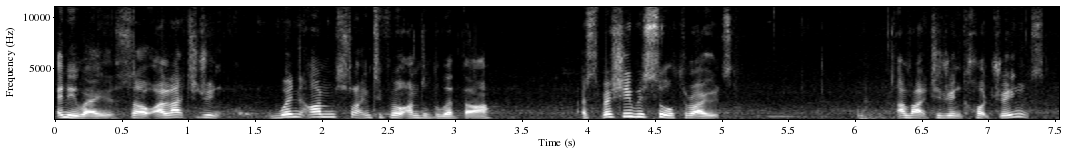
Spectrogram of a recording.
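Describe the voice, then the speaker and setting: Woman, sore throat, rambling casual livestream chat, talking between bites, faint traffic behind, mid-pitched. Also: very animated, normal speed, pauses often. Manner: chatty, rambling, eating while talking. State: sore throat, coming down with a cold. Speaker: livestream vlogger. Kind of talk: casual live chat with viewers. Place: outdoor seating at a shopping outlet. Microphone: phone livestream.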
